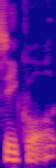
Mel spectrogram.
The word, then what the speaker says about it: SQL: Also, you were, reacting strongly because I said the acronym SQL is pronounced sequel.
